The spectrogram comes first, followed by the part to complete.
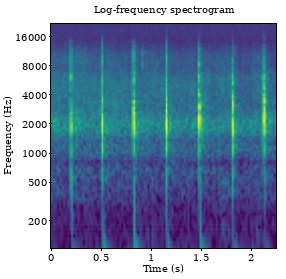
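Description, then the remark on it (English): Hands clap in steady unison as a hand clap of praise for the Lord at Shannon Oaks, seven sharp claps at an even, brisk rhythm, moderately loud with quiet gaps between them. No one speaks. “Hey, let's give the Lord a hand clap of praise for his goodness.”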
